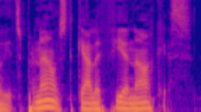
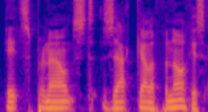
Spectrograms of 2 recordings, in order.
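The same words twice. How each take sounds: First: Galifianakis said as spelt, gal-ih-FEE-uh-NAR-kiss; confident mispronunciation. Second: Galifianakis said gal-uh-fuh-NAR-kiss; corrected pronunciation. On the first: Host retelling his mistake, confident mispronunciation of Galifianakis as gal-ih-FEE-a-narkis. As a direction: sound out every vowel in Galifianakis, with an extra FEE. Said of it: "I extremely confidently said".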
